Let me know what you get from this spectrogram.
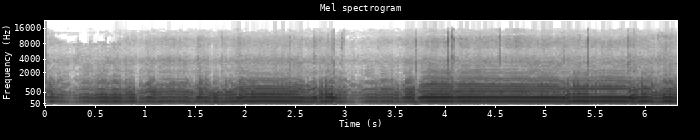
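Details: Hornet (Vespa crabro) hovering at a feeding spot in the Eifel region; rich droning buzz, dipping briefly in pitch around one and three seconds, then holding a steady, strong tone.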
